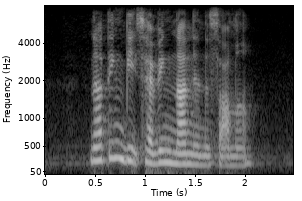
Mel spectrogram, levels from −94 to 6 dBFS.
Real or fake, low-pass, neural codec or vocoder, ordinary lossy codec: real; 7.2 kHz; none; Opus, 24 kbps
